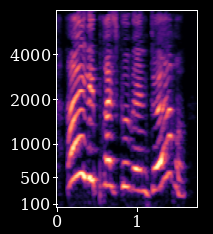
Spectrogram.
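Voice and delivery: high, loud surprised cry; startled at the hour, high and loud. Real, not acted. Realising the time, excited cry.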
